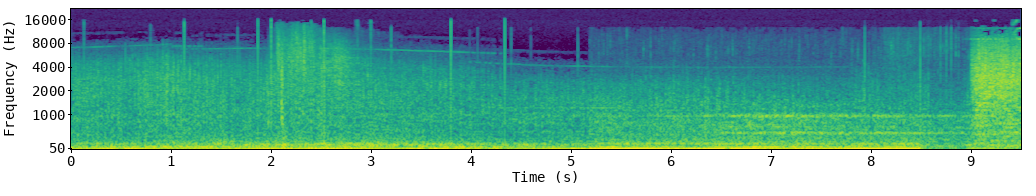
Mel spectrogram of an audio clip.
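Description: A dropship's engines rumble low and steady as it flies overhead.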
